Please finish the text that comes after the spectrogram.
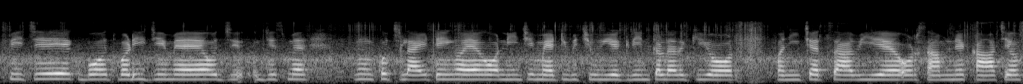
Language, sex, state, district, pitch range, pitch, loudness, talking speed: Hindi, male, Bihar, Jahanabad, 220-235 Hz, 230 Hz, -15 LUFS, 175 wpm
